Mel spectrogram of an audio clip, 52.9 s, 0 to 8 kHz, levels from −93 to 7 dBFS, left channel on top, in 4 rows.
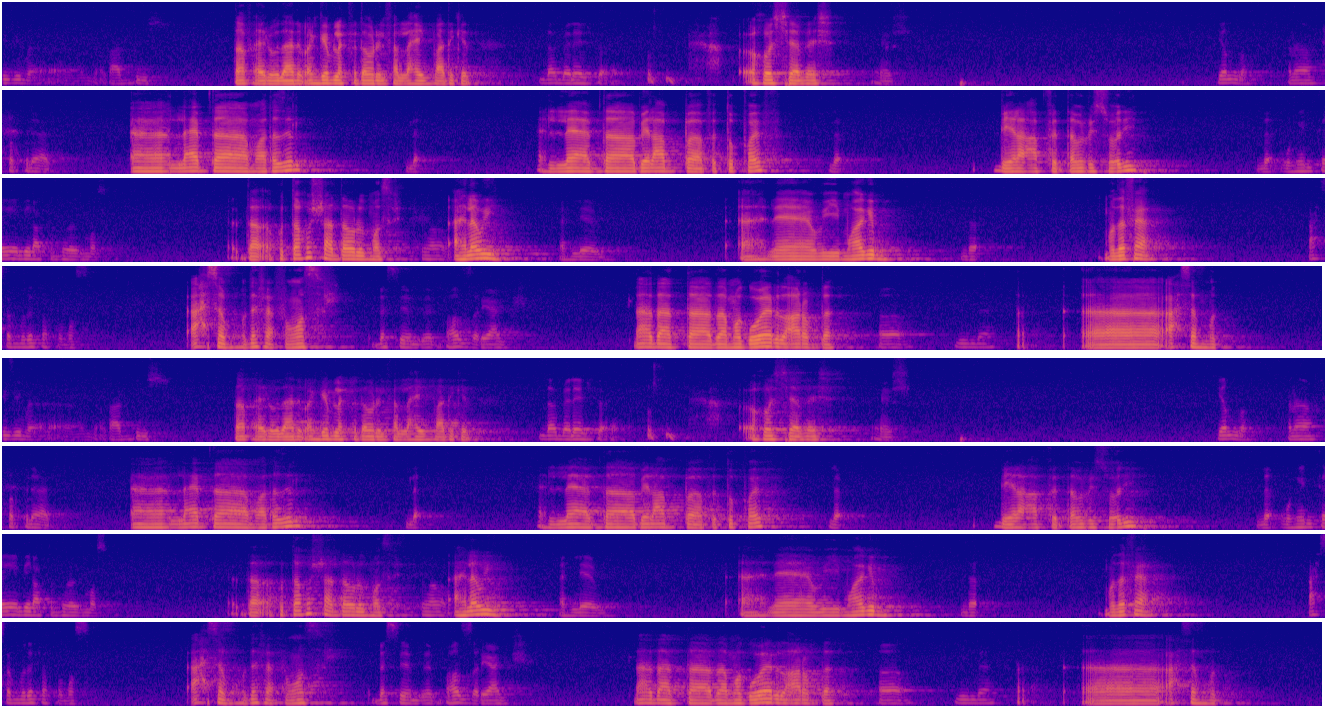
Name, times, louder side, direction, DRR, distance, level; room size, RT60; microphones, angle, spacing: voice 1, 0.0-1.6 5.4-6.2 6.5-6.8 8.7-9.1 12.2-12.5 12.9-13.7 17.3-17.5 21.5-21.7 25.8-27.5 30.7-31.0 32.0-32.5 36.0-36.2 39.5-40.5 43.4-44.9 48.5-48.8 49.2-49.6, right 2 dB, 35° right, 13 dB, 1.0 m, -49 dB
voice 2, 2.3-4.7 7.1-8.3 14.5-16.2 18.6-20.9 23.2-24.6 28.8-30.4 31.0-31.5 33.8-35.3 37.5-38.0 41.6-43.0 46.0-48.0 50.5-51.8, left 4 dB, 75° left, 13 dB, 0.7 m, -31 dB
26.0 x 16.0 x 7.7 m, 1.2 s
head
